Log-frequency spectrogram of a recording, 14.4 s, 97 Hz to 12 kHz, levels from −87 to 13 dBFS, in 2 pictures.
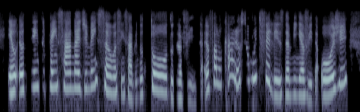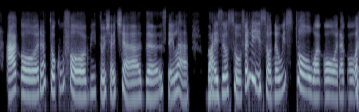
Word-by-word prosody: Eu 230 +1 +4
eu 250 +1 +4
tento 285 +2 -7
pensar 280 -2 0
na 270 0 +2
dimensão 270 - -2
assim, 220 -2 -5
sabe? 180 -4 -4
No 205 - -4
todo 235 -7 +1
da 180 - -2
vida. 155 -3 -15 0.2
Eu 255 - 0
falo 325 +2 -2
cara, 360 +7 -3
eu 320 - -1
sou 380 +1 -12
muito 425 +3 -1
feliz 200 - -1
na 205 - +1
minha 200 0 -2
vida. 170 -4 -8
Hoje 250 - +1 0.4
agora 205 0 +5
estou 255 -11 -1
com 265 +6 -8
fome, 190 - +2
estou 195 - -2
chateada, 185 -2 0
sei 185 - 0
lá, 200 -7 0 0.4
mas 200 -1 +3
eu 220 +1 +3
sou 190 -5 -1
feliz. 360 - +3
Só 190 - 0
não 205 +3 0
estou 225 - +1
agora 190 -1 +1
agora. 190 0 -1
220 Hz, 165 wpm, -23 LUFS, 195-275 Hz, 0.4 s, agora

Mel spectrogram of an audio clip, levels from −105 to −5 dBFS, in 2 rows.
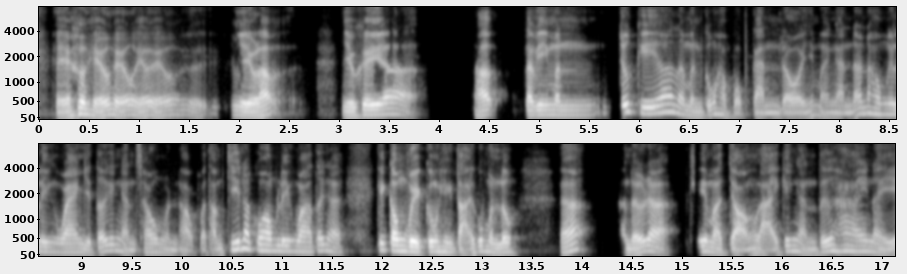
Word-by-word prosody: Hiểu, 105 +1 +2 0.2
hiểu, 115 +3 +4
hiểu, 130 +1 +2
hiểu, 115 +3 +1
hiểu, 120 +5 -2
h 130 -3 -14
ừm, 105 - -10 0.3
nhiều 110 -3 +5
lắm. 115 - +5 0.7
Nhiều 115 -1 +1
khi 135 +3 +6
á, 150 - +4 0.8
thật, - - +2 0.3
tại 120 - +3
vì 130 0 +3
mình 125 +1 -4 0.2
trước 205 +2 +3
kia 170 0 +1
á 210 +1 +2
là 160 -8 -3
mình 110 -3 -6
cũng 130 - -5
học 145 - -8
một - - -8
ngành 95 -1 -7
rồi, 95 +1 -4
nhưng 120 +4 -11
mà 95 - -11
ngành 95 -1 -9
đó 160 - -5
nó 175 - -6
hông 150 -2 -5
có 145 - -3
liên 130 -3 -3
quan 120 -2 -2
gì 100 - -4
tới - - -2
cái 165 - -5
ngành 125 - -7
sau 120 +4 -5
mà 115 - -9
mình 90 - -9
học, - - -8
và - - -8
thậm 110 - -8
chí 190 - +1
nó 215 0 +4
cũng 170 -4 0
hông 155 -1 +2
liên 145 -1 -1
quan 135 -2 0
tới 165 0 -3
ng - - -5 0.4
cái 180 - -1
công 155 -2 +7
việc 140 -2 +10
của 140 - +6
hiện 130 -3 -2
tại 110 +1 -1
của 145 - +1
mình 125 -5 -2
luôn. 125 0 +1 0.4
Đó, - - +1 0.4
thành - - -7
thử - - +3
ra - - +3
là - - -2 0.3
khi 145 - +2
mà 115 -6 -1
chọn 95 +1 -2
lại 90 -5 -4
cái 150 0 -5
ngành 100 -10 -6
thứ 140 +8 0
hai 150 -2 -4
này 110 -7 -4
125 Hz, 265 wpm, -22 LUFS, 110-145 Hz, 0.8 s, việc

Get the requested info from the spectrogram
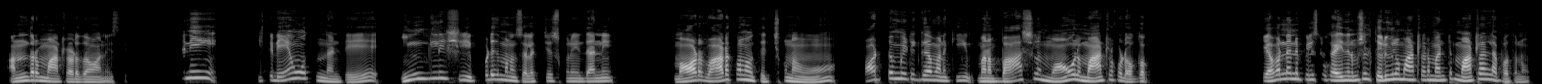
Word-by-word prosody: అందరం 180 +3 +1
మాట్లాడదామనేసి. 120 -3 -2 0.6
కానీ, 300 +1 +1 0.6
ఇక్కడేమవుతుందంటే 175 - -3 0.6
ఇంగ్లీష్ 270 +4 -1
ఎప్పుడది 220 +6 -4
మనం 175 - 0
సెలెక్ట్ 135 +3 -4
చేసుకొని 145 -2 -5
దాన్ని 145 +3 +1 0.7
మోడల్ - - +6
వాడకంలో 225 -2 +4
తెచ్చుకున్నామో, 125 -5 -2 0.5
ఆటోమేటిక్‌గా 240 -3 -1
మనకి 180 0 -3 0.2
మన 140 - +5 0.2
భాషలో 225 - 0
మావులు 205 +10 +2
మాటలు 185 +8 +4
కూడా 155 - 0
ఒక - - -2 1.3
ఎవరినైనా 255 +6 +2
పిలిచి 220 -1 -5
ఒక 195 - -2
5 190 +2 +4
నిమిషాలు 230 +4 0
తెలుగులో 225 +6 +4
మాట్లాడమంటే 205 0 +1
మాట్లాడలేపోతున్నాం. 175 - +1
190 Hz, 115 wpm, -24 LUFS, 145-230 Hz, 1.3 s, మోడల్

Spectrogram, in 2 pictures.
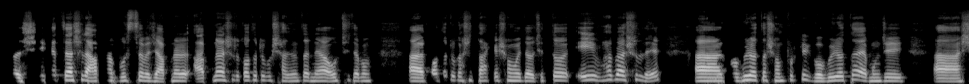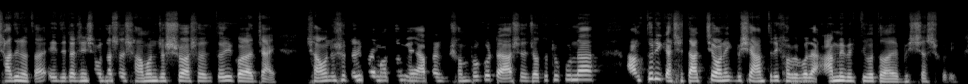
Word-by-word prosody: তো - - +4 0.2
সেক্ষেত্রে 220 - -1
আসলে 200 0 +3
আপনার 175 +1 -6
বুঝতে 175 +1 -3
হবে 165 -3 +2
যে - - +5
আপনার 165 +3 0 0.2
আপনার 200 +6 -1
আসলে 195 +1 -8
কতটুকু 195 0 -3
স্বাধীনতা 160 +1 -3
নেওয়া 160 0 +3
উচিত 170 +2 -15
এবং 165 - -2 0.4
আ - - +8 0.2
কতটুকু 190 +2 -5
আসলে 190 +2 -9
তাকে 175 +1 -7
সময় 175 -1 +1
দেওয়া 160 -2 +2
উচিত। 165 +2 -11
তো 185 - +4 0.3
এইভাবে 210 +2 0
আসলে 195 -8 -4 0.5
আ - - +9 0.3
গভীরতা 195 +3 +2
সম্পর্কের 190 +6 -4
গভীরতা 185 +7 +1
এবং 160 0 -2
যে 165 - +2 0.5
আ - - +6 0.3
স্বাধীনতা 160 -1 +1
এই - - 0
২ 165 - -4
টা - - +4
জিনিসের 170 +1 -2
মধ্যে 165 0 -2
আসলে 175 -1 -5
সামঞ্জস্য 165 +2 +1
আসলে 160 +1 -2
তৈরি 180 +2 +2
করা 150 -3 +6
যায়। - - -1 0.4
সামঞ্জস্য 180 +6 0
তৈরি 190 +2 0
করার 195 -1 -1
মাধ্যমে 190 +1 -8
আপনার 175 +3 -5 0.2
সম্পর্কটা 190 +6 -2
আসলে 170 +2 -6
যতটুকু 195 +7 -4
না 215 - +6 0.5
আন্তরিক 260 +7 0
আছে 160 - -6
তার 160 - +7
চেয়ে 190 - +5
অনেক 180 +1 +1
বেশি 180 - +1
আন্তরিক 180 +4 -2
হবে 155 -1 +1
বলে 160 -1 +4 0.2
আমি 175 +3 +6
ব্যক্তিগতভাবে 155 -5 0
বিশ্বাস 135 0 -6
করি। - - -16
175 Hz, 205 wpm, -22 LUFS, 160-195 Hz, 0.5 s, আ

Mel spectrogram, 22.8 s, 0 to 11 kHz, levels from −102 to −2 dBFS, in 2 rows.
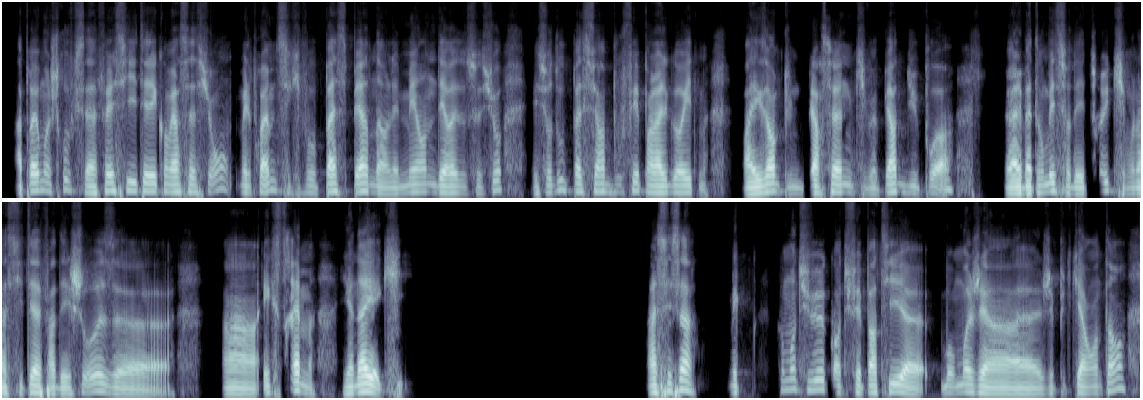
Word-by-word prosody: Après, 140 0 +2
moi 145 -1 -5
je - - -6
trouve 165 -2 -9
que 140 - -13
ça 115 -5 -1
a - - -2
facilité 140 +1 -1
les 130 0 +4
conversations, 125 +6 -2
mais 115 - -4
le 110 - -4
problème 155 - 0
c'est 125 -4 -12
qu'il - - -11
faut 110 0 -9
pas 130 +6 +3
se - - -11
perdre 135 -1 +2
dans 100 -4 -1
les 95 0 -4
méandres 125 +4 -3
des 115 0 +3
réseaux 105 -1 -1
sociaux 110 +11 -7 0.3
et 105 - -9
surtout 120 +9 -7
pas 135 -2 -3
se 120 - -10
faire 130 -1 0
bouffer 120 +4 -7
par 125 -5 0
l'algorithme. 115 +1 +1 0.3
Par 95 - +1
exemple, 115 +3 +4
une 100 -2 -11
personne 120 +4 +1
qui 110 - -10
veut 95 +1 -8
perdre 125 0 +1
du 110 -2 -9
poids, - - -1 0.5
heu, - - +2
elle 100 +1 +7
va 105 - +5
tomber 120 +4 0
sur 115 -5 -5
des 95 -1 -1
trucs 145 -1 -8
qui - - -4
vont 95 - -8
l'inciter 100 +5 +1
à 110 - +5
faire 100 - 0
des 95 0 -1
choses, 120 +3 0
heu, 85 -4 0 0.7
im 95 -2 +1
extrême. - - +1 0.3
Il 105 - -2
y - - +5
en 105 - 0
a 130 0 +10
qui - - -7 2.4
Ah 115 +1 +5
c'est 130 +5 -1
ça. 155 -6 +4 0.3
Mais - - -4
c - - -35 0.3
comment 160 +2 -7
tu 150 -1 -5
veux 160 +1 0
quand 115 - -5
tu - - -8
fais 115 - -1
partie, 120 +3 +2
heu 95 - +5 0.2
bon, 110 -1 -5
moi 120 +3 0
j'ai 115 -1 +4
un 95 -2 +3
a 90 0 +1
j'ai 95 +2 -6
plus - - -18
de - - -24
40 105 +5 -1
ans, 180 +6 0
115 Hz, 230 wpm, -24 LUFS, 100-130 Hz, 2.4 s, a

